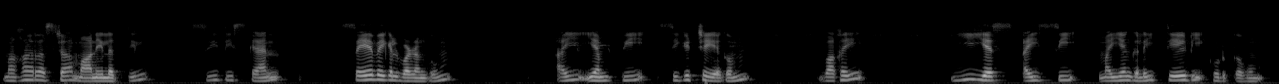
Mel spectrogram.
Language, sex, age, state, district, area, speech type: Tamil, female, 45-60, Tamil Nadu, Viluppuram, urban, read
